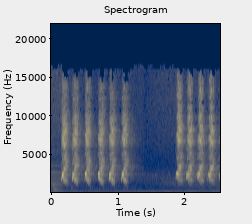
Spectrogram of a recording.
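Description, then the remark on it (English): A blue Steller's jay gives a rapid series of harsh, rasping shack calls, about eleven in two quick bursts separated by a brief pause, loud with a low steady hum beneath. “It's a jay, and it's blue. But this is a Steller's jay, not a true blue jay with a capital B.”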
